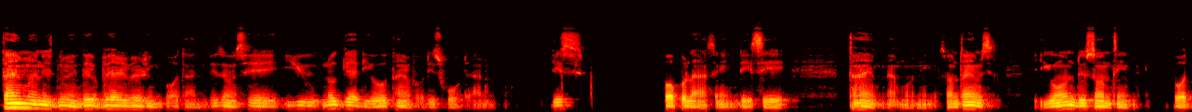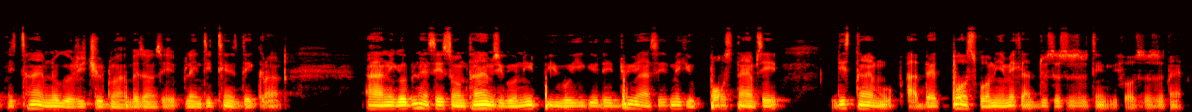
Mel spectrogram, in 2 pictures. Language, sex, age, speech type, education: Nigerian Pidgin, male, 30-45, spontaneous, tertiary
